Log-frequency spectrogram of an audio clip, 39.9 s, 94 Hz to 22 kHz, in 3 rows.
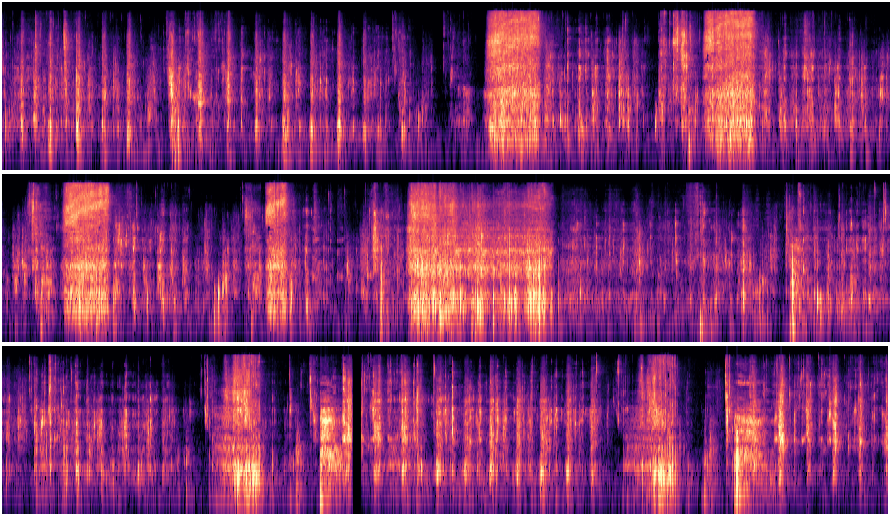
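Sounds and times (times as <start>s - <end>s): wet chewing: 0.0s - 7.1s, 7.8s - 39.9s
person slurping noodles: 7.2s - 8.4s, 10.2s - 11.7s, 13.6s - 15.8s, 16.6s - 22.6s, 29.7s - 30.6s, 35.9s - 38.4s.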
